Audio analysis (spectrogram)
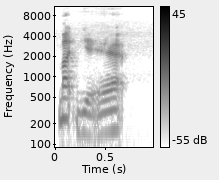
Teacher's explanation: it is a high tone for the 乜, and then 嘢 is a low rising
